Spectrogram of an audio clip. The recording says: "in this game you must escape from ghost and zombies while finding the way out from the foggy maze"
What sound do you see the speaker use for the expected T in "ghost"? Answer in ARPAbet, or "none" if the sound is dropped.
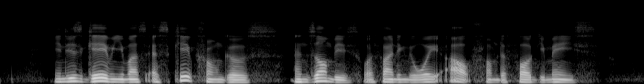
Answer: none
